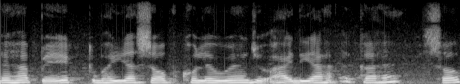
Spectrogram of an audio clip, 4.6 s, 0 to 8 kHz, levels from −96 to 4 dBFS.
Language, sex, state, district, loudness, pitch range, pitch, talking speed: Hindi, male, Uttar Pradesh, Budaun, -15 LUFS, 175-195 Hz, 185 Hz, 180 wpm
